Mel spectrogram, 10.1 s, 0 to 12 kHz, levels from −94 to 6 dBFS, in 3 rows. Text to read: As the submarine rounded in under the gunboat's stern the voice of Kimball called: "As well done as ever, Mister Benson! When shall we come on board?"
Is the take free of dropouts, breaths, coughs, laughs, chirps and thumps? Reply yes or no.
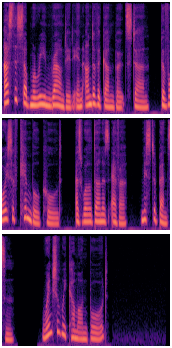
yes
